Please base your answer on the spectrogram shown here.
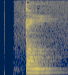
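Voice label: "deng", Chinese, tone 1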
